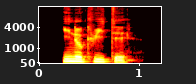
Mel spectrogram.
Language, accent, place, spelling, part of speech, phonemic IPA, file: French, France, Lyon, innocuité, noun, /i.nɔ.kɥi.te/, LL-Q150 (fra)-innocuité.wav
- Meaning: innocuousness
